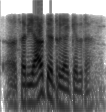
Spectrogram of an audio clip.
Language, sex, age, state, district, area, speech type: Kannada, male, 18-30, Karnataka, Koppal, rural, conversation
